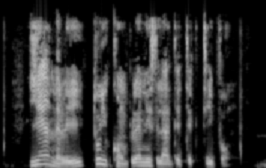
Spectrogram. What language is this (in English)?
Esperanto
